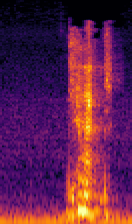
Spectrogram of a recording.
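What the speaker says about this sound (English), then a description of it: "Cat." A cat's meow in the Minecraft video game, a single short call of under half a second that stands out clearly over a steady low background hum.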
